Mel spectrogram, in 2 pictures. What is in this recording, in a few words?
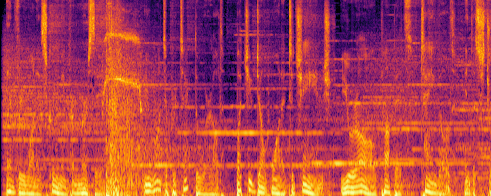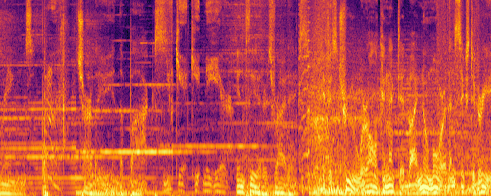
Movie Trailer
